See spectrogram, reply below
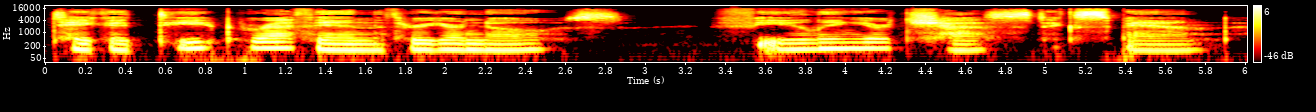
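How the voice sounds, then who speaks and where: Woman, meditation guide, low voice, slow, breathy near-whisper, gentle, dry close sound. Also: fairly even intonation, dry recording. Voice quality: soft, breathy, half-whispered.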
